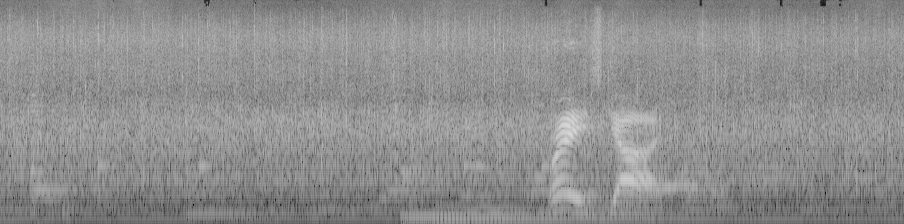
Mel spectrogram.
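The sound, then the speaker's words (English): A church audience claps steadily throughout, giving a hand clap to God, a dense wash of hand clapping over sustained low musical tones, with a man's voice briefly calling out over it near the end. “Why don't we just give God a great, great, great hand clap?”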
